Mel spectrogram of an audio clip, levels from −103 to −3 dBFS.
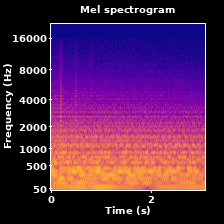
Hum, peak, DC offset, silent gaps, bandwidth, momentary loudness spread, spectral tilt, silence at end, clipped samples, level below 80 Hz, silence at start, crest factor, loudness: none; -10 dBFS; under 0.1%; none; 6 kHz; 4 LU; -10 dB/octave; 0 s; under 0.1%; -32 dBFS; 0 s; 12 dB; -23 LUFS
